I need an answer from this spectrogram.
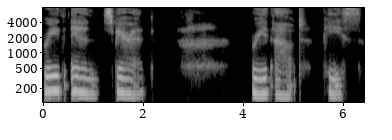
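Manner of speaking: breathy meditation whisper. Acted. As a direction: whisper the breath cues slowly. Breathing cues in guided meditation.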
